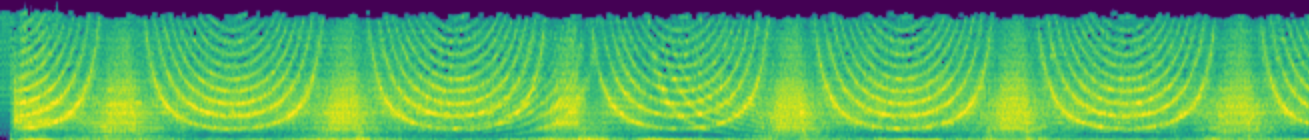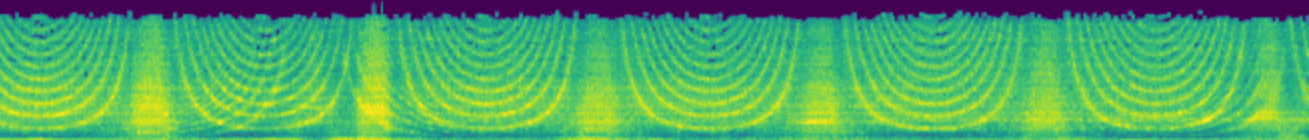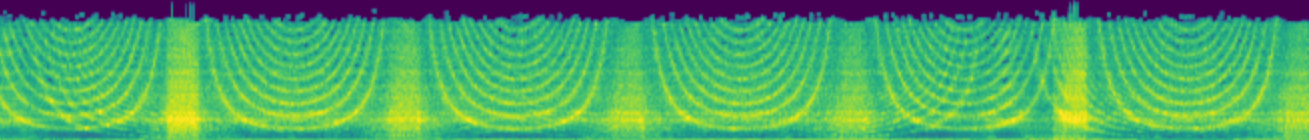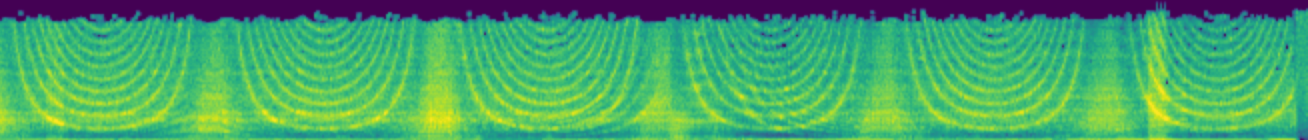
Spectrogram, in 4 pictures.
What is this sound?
A alien starship moves slowly some hundred kilometers above Germany. We are exposed to some kind of powerful laser scanning. Some objects that happen to be where the laser pulse hits, they begin to fire, like trees, buildings and cars.
SPACE, alien, universe, sci-fi, starship, laser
